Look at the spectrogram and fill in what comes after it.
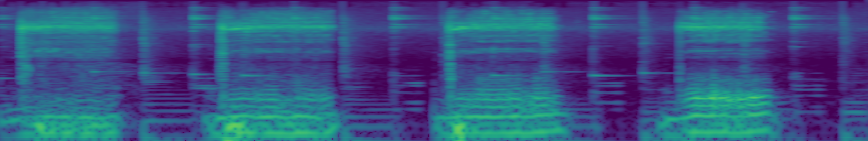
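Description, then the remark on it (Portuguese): A voice imitates a rumbling, upset stomach with four loud growling bursts, each lasting about half a second to a second, separated by brief pauses in a steady rhythm. “Tenho o estômago às voltas. Olhem para isto, até ronca.”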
